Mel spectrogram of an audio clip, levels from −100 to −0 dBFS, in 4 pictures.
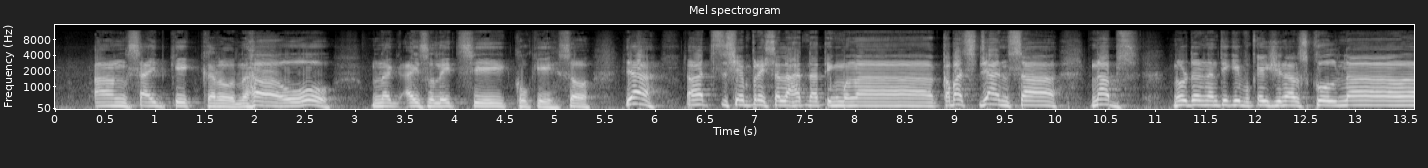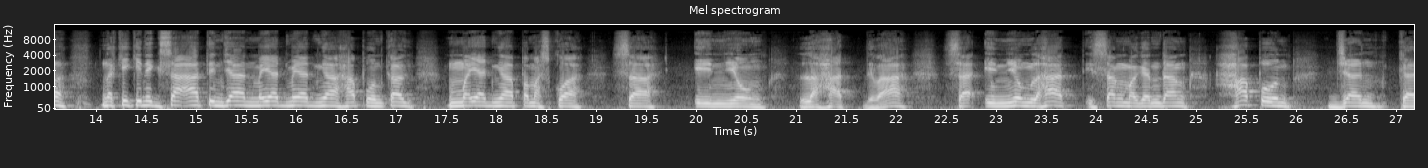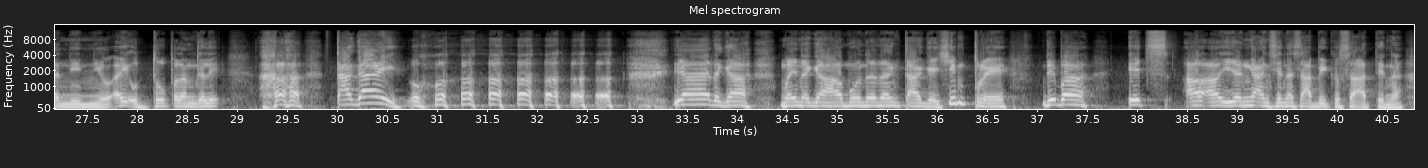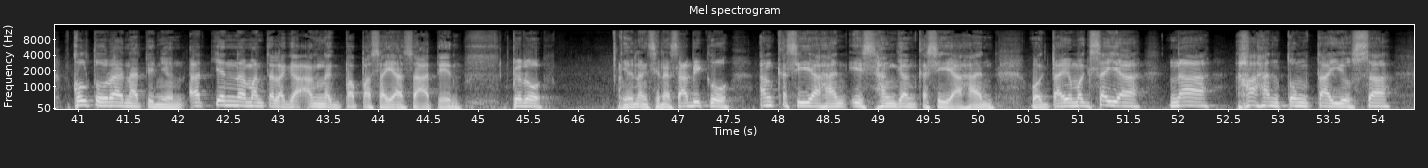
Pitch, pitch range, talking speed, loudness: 150 Hz, 130-175 Hz, 115 wpm, -20 LUFS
